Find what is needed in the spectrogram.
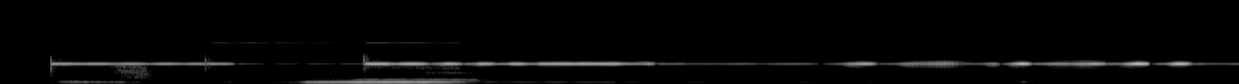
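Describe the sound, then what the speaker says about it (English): A Tibetan singing bowl rings with a pure, sustained hum, struck again partway through, its tone lingering and gently pulsing as it slowly fades in a quiet room. "enjoying the sound of the Tibetan singing bowl as we focus on the breath"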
